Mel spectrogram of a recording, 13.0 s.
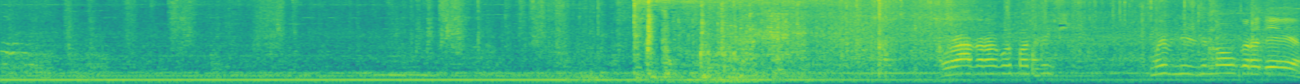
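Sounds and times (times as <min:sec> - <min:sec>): low electrical hum in train: 0:00.0 - 0:13.0.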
